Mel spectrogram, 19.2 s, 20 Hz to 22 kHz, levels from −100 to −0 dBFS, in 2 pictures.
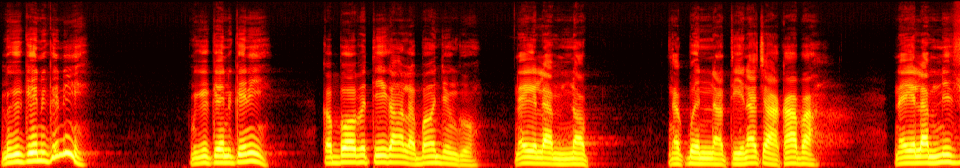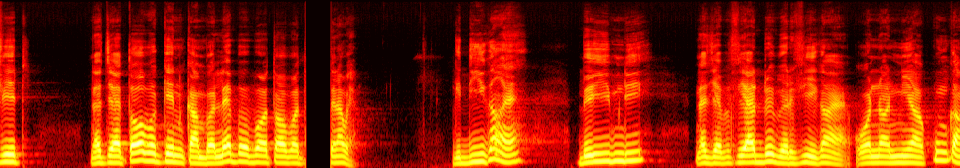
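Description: At 12.65 s the player most likely ran out of buffered data or had its output thread held up, a playback stall that stops the speech in mid-flow. The output drops to silence for about 257 ms, until 12.91 s, long enough to register as a clear break rather than a click. The speech then resumes where it left off, with nothing skipped over.

From 12.91 s to 13.41 s the player works off the backlog that built up during the gap, a time-compressed catch-up. It cuts out short slices of the signal and cross-fades across the joins, so this half second of speech plays at 1.5 times normal speed. The pitch stays where it should be, but the passage sounds rushed.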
